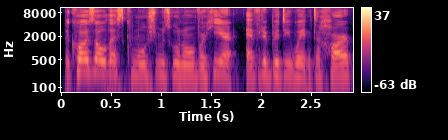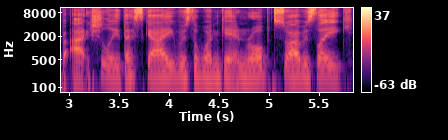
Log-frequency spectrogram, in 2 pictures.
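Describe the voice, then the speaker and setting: On a dry recording, a podcast co-host with a medium-pitched voice talks fast while swapping holiday stories. Her manner is chatty and animated, and she laughs as she tells them.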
